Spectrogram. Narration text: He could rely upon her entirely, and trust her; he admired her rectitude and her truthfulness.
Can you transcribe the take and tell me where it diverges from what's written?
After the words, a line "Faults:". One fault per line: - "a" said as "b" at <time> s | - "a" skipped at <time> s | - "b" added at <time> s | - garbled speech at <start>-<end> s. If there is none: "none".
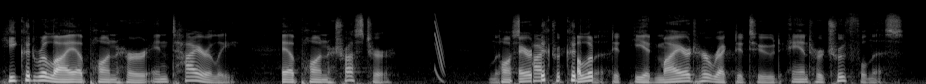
He could rely upon her entirely, upon trust her; [garbled] he admired her rectitude and her truthfulness.
Faults:
- "and" said as "upon" at 2.8 s
- garbled speech at 4.9-6.2 s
